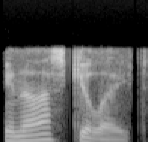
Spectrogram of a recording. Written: inosculate

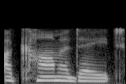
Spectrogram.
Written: accommodate

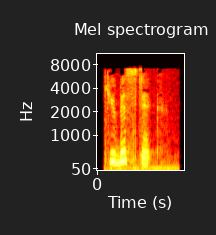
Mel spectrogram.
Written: cubistically

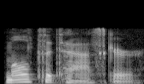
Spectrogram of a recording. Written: multitasker

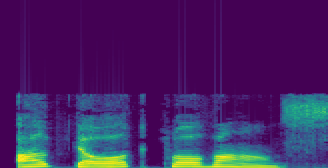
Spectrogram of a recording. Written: Alpes-de-Haute-Provence

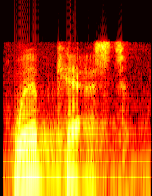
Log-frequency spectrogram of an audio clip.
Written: webcast

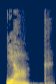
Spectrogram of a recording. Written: yok

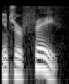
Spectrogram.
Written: interfaith

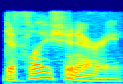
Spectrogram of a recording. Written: deflationary

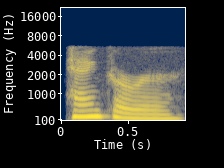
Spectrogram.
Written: hankerer

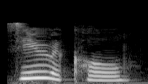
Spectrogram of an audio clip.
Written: xerocole

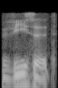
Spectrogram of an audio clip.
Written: visaed

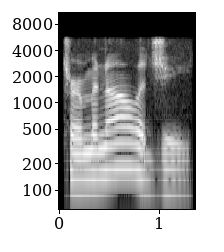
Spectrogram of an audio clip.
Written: terminology

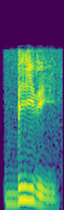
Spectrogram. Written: bidi

